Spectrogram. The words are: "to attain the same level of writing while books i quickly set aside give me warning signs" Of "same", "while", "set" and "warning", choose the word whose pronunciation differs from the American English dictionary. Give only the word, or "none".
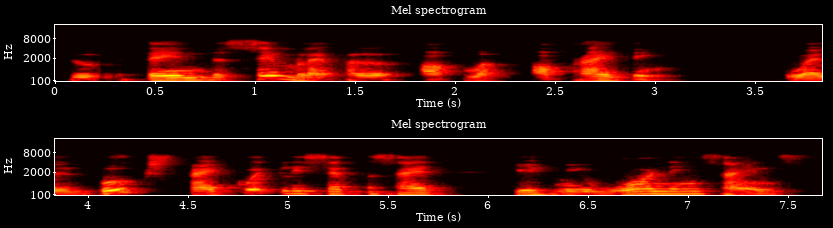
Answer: none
